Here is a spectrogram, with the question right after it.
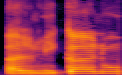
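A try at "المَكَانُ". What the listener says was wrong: Oke, al-makanu bukan al-mikanu. Al-makanu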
